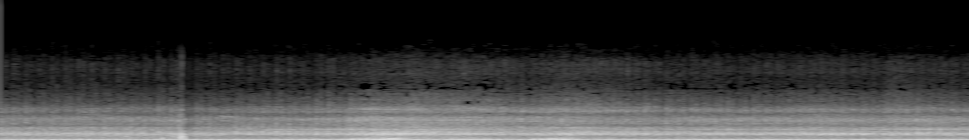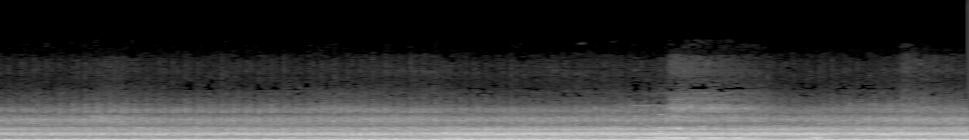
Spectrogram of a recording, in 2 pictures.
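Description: Motorcycle engine running steadily, with a brief change in pitch about three seconds in.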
